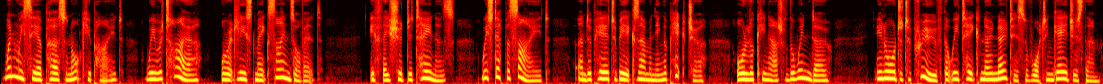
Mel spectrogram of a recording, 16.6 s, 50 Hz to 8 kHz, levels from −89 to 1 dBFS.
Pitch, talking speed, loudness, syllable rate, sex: 210 Hz, 180 wpm, -20 LUFS, 5.3 syllables/s, female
